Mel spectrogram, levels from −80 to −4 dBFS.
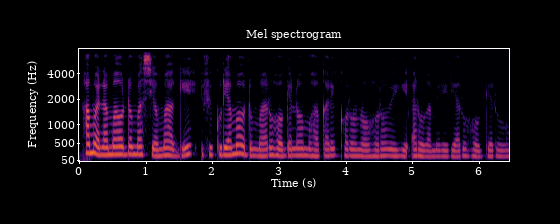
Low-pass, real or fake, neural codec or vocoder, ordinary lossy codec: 7.2 kHz; real; none; none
